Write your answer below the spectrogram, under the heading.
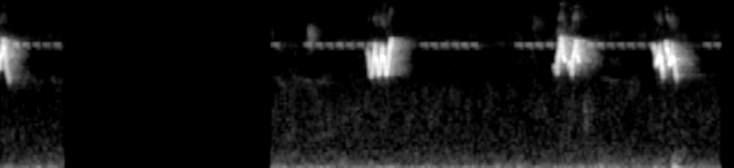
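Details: Chivi vireo singing short, warbled phrases that drop and rise, three phrases about a second apart after a brief pause, over a steady high whine that runs through the recording.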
